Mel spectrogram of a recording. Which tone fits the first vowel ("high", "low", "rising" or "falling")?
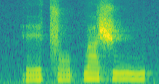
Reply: low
